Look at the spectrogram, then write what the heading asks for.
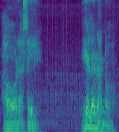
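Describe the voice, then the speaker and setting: A man voicing a gruff, curt monster hunter in an audiobook, gravelly and acidly sardonic. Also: medium pitch, very animated, a little slow, full character voice. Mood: curt, questioning. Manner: acid, terse. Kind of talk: audiobook character dialogue.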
